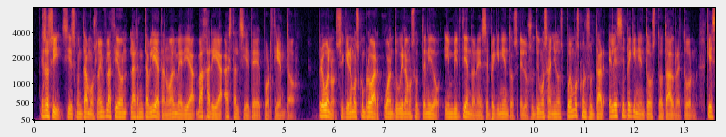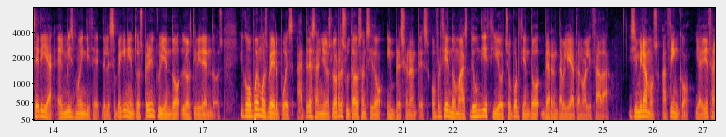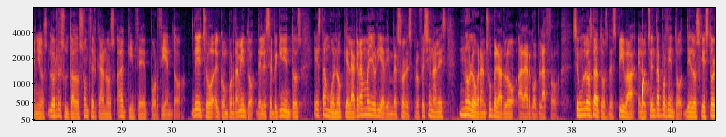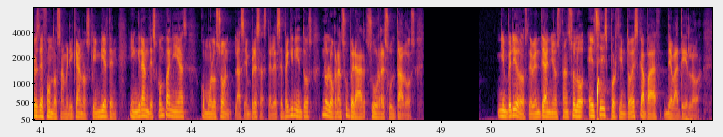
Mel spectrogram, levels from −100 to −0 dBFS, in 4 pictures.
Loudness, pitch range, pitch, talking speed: -24 LUFS, 95-130 Hz, 115 Hz, 165 wpm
